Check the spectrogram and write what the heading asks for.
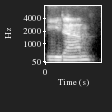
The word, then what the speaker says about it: Edan: read um your book the the way of edan is it is the edam yes yes you guys were saying it correctly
